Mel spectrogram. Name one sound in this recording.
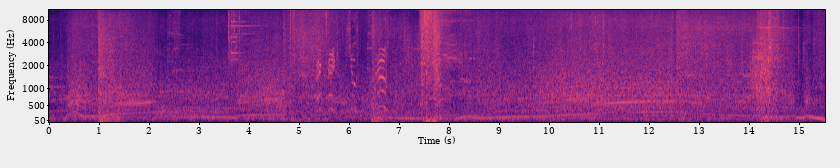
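Cars crash together with heavy metal bangs.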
